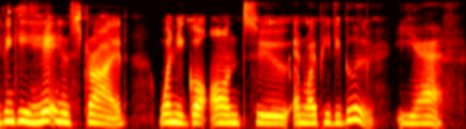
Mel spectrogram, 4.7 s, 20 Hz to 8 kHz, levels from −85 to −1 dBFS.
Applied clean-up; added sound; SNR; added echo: neural mask model DeepFilterNet 3.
